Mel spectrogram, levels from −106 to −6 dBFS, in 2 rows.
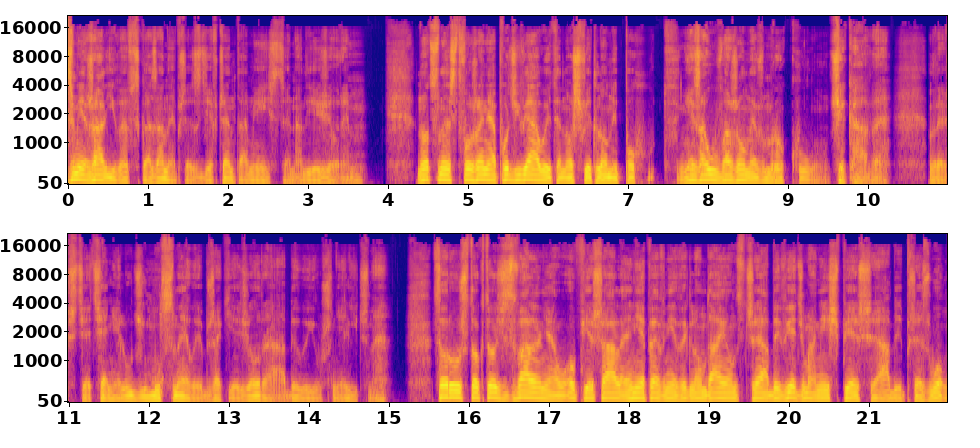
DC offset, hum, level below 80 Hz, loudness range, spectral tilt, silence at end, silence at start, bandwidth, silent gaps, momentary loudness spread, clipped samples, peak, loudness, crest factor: under 0.1%; none; -34 dBFS; 8 LU; -5.5 dB/octave; 0 s; 0 s; over 20 kHz; none; 15 LU; under 0.1%; -2 dBFS; -17 LUFS; 16 dB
